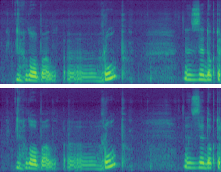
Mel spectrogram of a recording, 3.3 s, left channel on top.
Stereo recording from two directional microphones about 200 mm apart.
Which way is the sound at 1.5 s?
20° left (ahead or behind).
